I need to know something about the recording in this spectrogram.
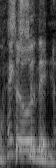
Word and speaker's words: Hexagone: Oh, hexagon. Okay, right. Yeah, but in France we don't pronounce the H. We say hexagon.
